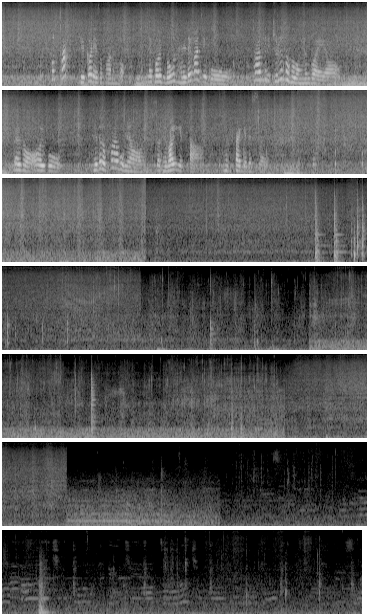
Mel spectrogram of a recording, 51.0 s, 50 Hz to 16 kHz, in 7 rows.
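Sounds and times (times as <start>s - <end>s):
meat sizzling in a frying pan: 0.0s - 37.8s.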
